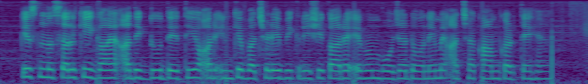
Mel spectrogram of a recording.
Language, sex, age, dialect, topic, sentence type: Hindi, female, 25-30, Hindustani Malvi Khadi Boli, agriculture, question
